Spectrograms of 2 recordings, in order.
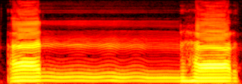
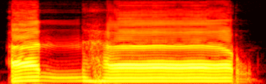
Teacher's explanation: Kemudian pelafal anharu di sini ada bacaan izhar halqi yaitu adanya nun sukun bertemu dengan huruf ha. Yaitu suara nunnya harus jelas tidak boleh ditahan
